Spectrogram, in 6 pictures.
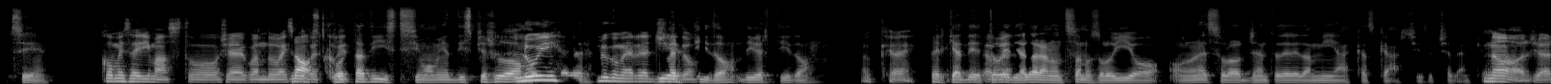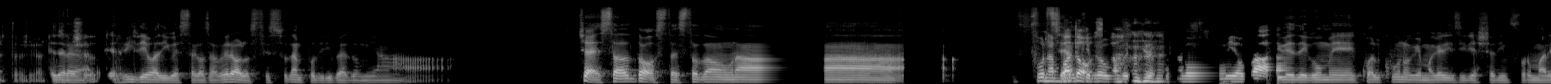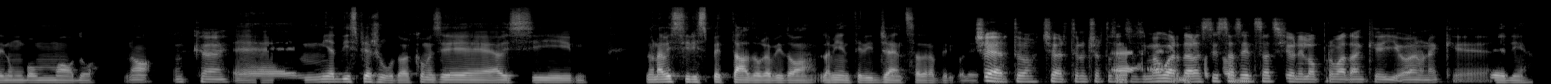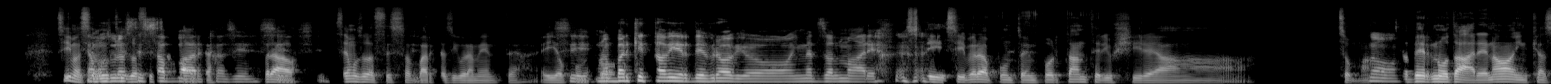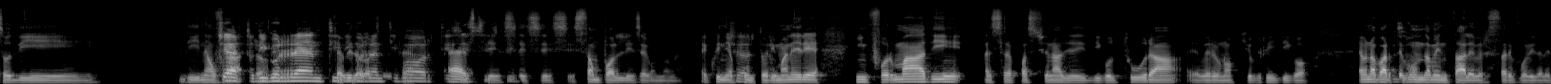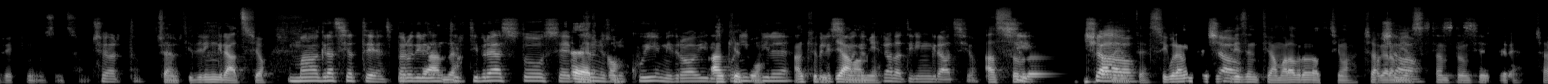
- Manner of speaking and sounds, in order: "rimasto" said as "imasto"; "Cioè" said as "ceh"; other background noise; static; distorted speech; tapping; "proprio" said as "propo"; unintelligible speech; unintelligible speech; chuckle; "siamo" said as "semo"; "proprio" said as "propio"; chuckle; drawn out: "a"; "insomma" said as "zomma"; drawn out: "di"; unintelligible speech; "appassionati" said as "appassionadi"; in English: "fake news"
- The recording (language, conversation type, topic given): Italian, unstructured, Cosa ne pensi della diffusione delle notizie false?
